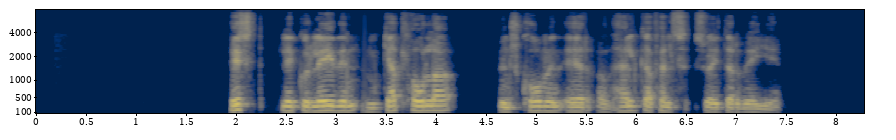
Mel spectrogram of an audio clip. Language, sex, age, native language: Icelandic, male, 40-49, Icelandic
